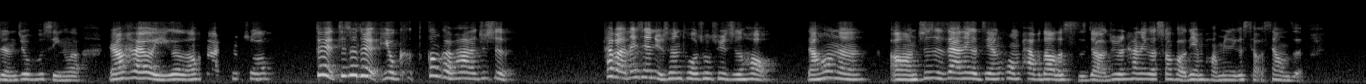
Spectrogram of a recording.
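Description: Nothing goes wrong anywhere in this speech clip; it simply carries the narrow sound of a normal call, with the lowest bass trimmed by the microphone processing and nothing above 8 kHz, which fits a wideband codec such as G.722.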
